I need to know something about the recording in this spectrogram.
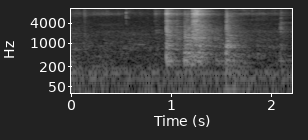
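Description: Metal cooking utensils clattering against a steel kadai on a gas stove: three quick clinks about halfway through.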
